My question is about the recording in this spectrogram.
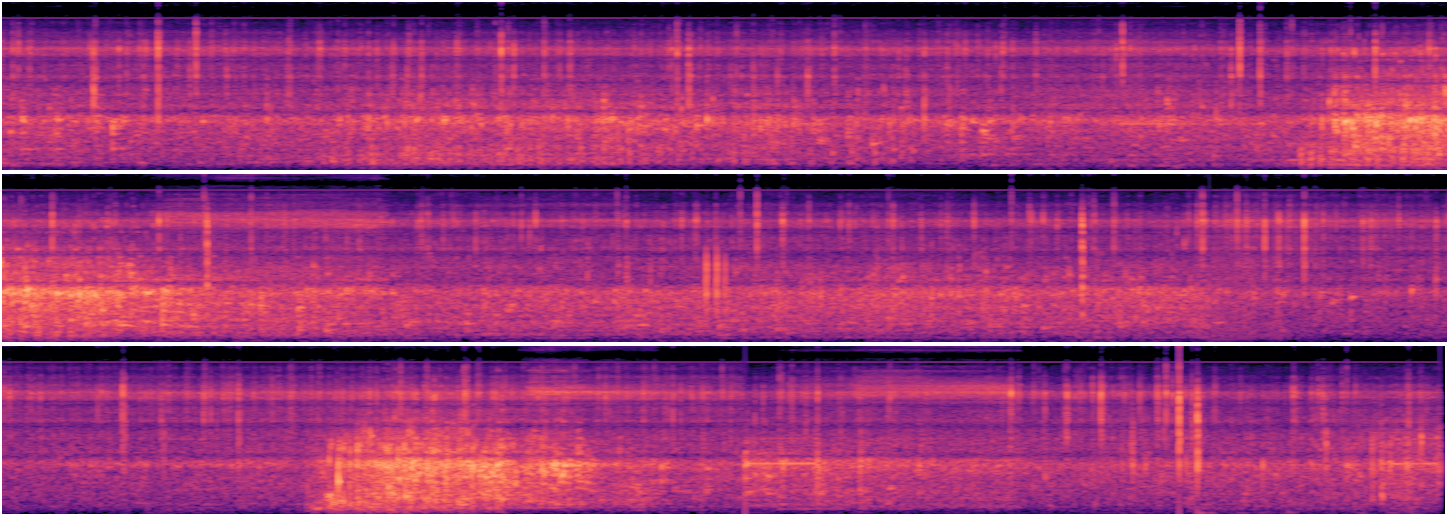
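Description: Scuba diver's exhaled bubbles rushing up past the underwater camera in two bursts of about two seconds, one about a third of the way in and one near the end. Between them there is a steady underwater hiss with scattered small clicks.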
